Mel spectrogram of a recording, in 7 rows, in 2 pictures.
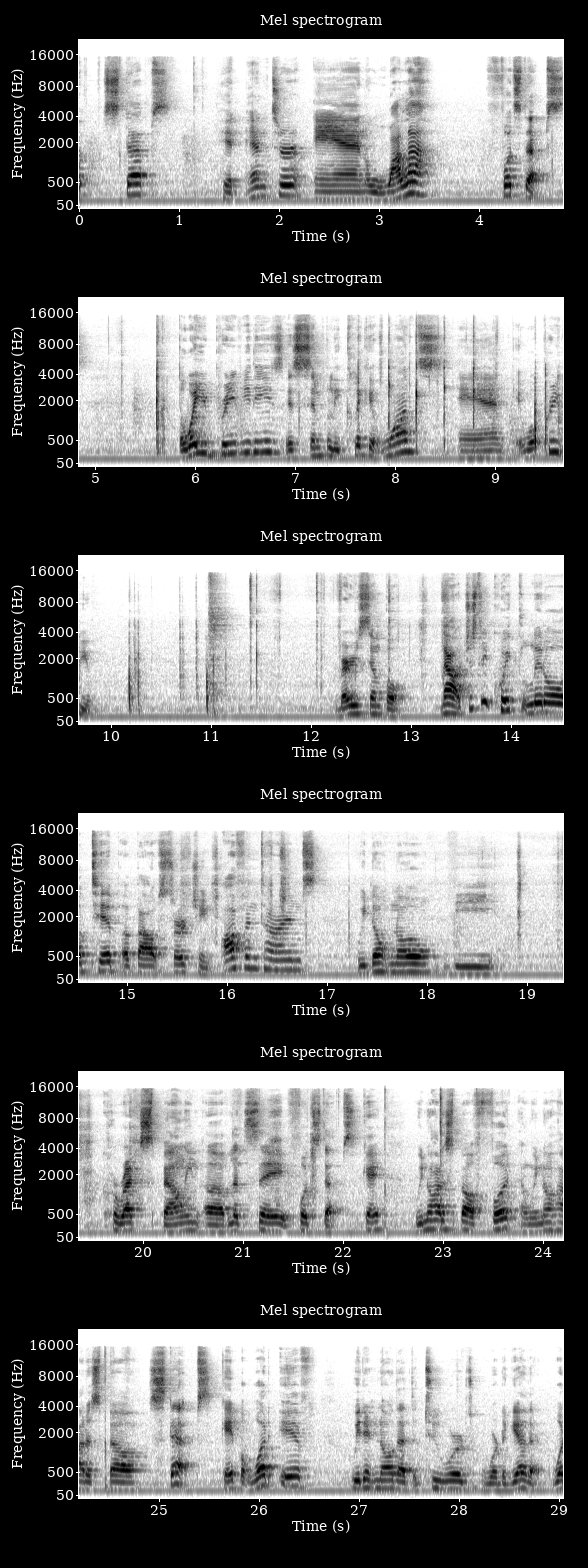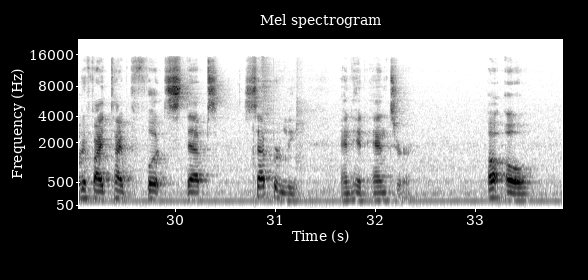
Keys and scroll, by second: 1.2 Return, 30.8 Return.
